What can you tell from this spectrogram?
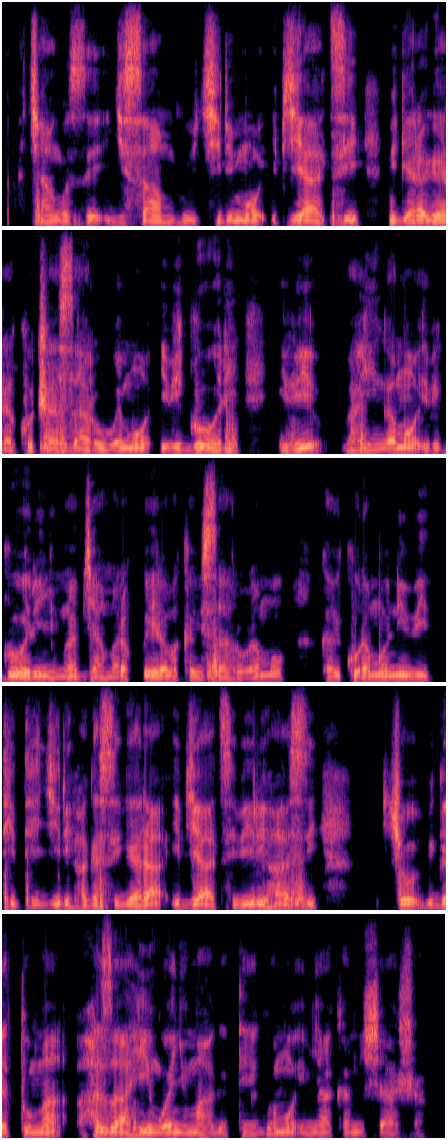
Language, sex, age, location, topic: Kinyarwanda, male, 18-24, Musanze, agriculture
